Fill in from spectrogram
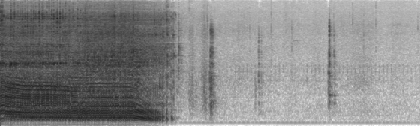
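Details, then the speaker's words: Viper ice auger two-stroke under repair: runs buzzily and steadily, then the pitch sags and it quits within half a second. Stalling; owner thinks it is leaning out and running out of gas, though it also sounds a little rich and runs harder on choke. Cause suspected, not confirmed. "So that sounds to me like it is lean and leaning itself out. But it also sounds a little rich, but if you run the choke, you can run it harder. So it's just running out of gas."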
